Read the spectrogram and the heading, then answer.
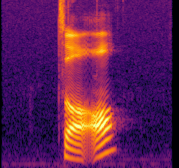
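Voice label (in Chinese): "走", Mandarin Chinese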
